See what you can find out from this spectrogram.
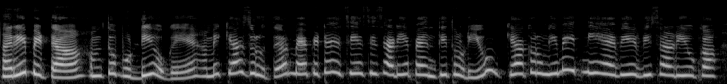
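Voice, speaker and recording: A woman playing a gentle, humble old aunt. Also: very high voice, lively intonation, a little fast, few pauses. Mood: modest. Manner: soft, modest, affectionate. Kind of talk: animated story voice acting.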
